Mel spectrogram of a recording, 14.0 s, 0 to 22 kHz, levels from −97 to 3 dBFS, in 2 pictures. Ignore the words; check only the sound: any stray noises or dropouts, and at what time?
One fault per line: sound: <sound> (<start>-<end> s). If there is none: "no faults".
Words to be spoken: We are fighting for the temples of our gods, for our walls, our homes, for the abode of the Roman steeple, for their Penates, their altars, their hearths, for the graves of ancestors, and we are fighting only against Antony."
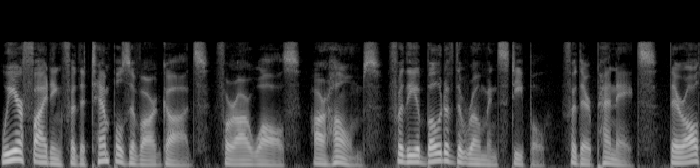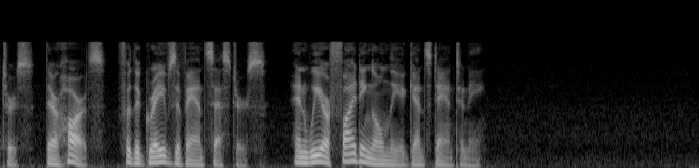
no faults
